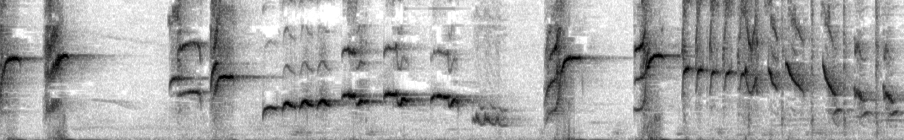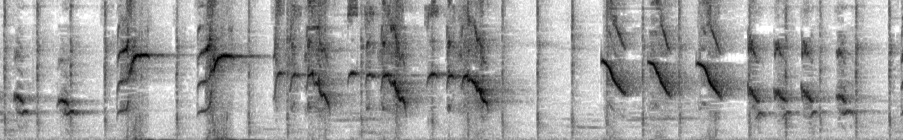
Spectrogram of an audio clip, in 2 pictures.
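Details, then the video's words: A male orange-headed thrush pours out a continuous, varied song of rapid chirps, descending whistled slurs and dense, scratchy trills, with hardly a break. "burung anis merah jantan gacor full sampai telerr"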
